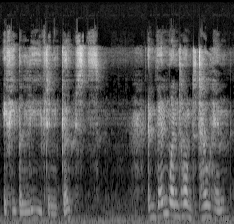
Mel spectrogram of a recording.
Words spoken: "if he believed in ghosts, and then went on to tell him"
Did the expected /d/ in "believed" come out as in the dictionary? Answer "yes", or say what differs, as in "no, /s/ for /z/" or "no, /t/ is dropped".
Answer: yes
